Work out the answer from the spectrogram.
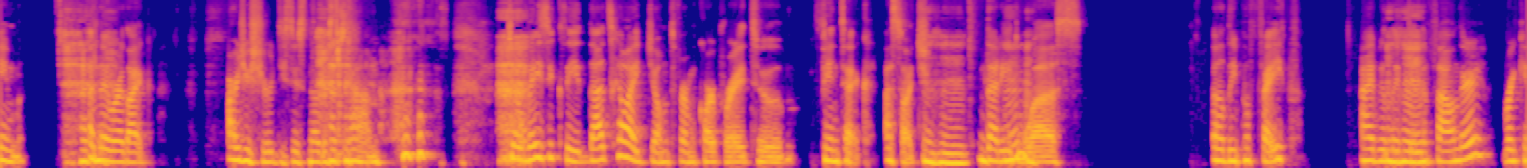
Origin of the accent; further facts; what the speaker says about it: Mexico; moved away as an adult; also born or lived in United Kingdom; now in Malaysia; I'm originally from Mexico.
